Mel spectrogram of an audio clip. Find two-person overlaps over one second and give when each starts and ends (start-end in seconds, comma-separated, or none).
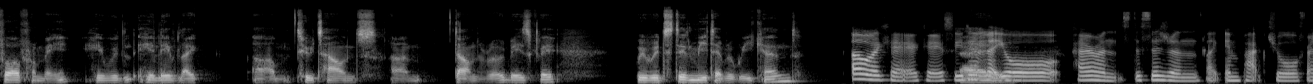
none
